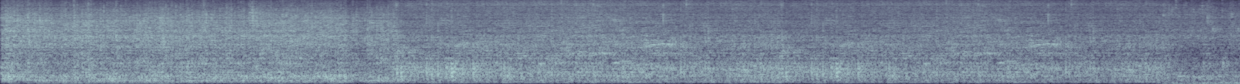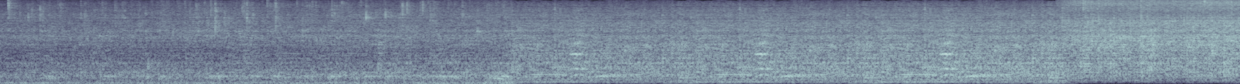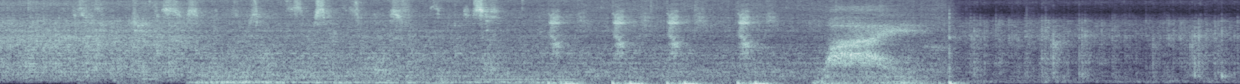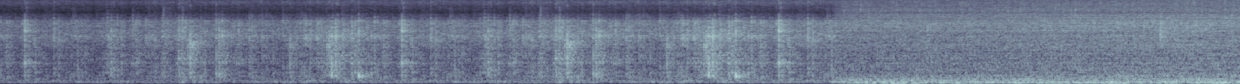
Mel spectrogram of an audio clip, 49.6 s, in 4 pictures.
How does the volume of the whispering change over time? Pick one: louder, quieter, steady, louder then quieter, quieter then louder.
louder.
